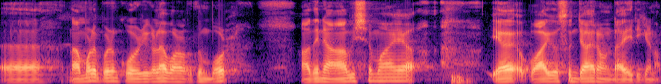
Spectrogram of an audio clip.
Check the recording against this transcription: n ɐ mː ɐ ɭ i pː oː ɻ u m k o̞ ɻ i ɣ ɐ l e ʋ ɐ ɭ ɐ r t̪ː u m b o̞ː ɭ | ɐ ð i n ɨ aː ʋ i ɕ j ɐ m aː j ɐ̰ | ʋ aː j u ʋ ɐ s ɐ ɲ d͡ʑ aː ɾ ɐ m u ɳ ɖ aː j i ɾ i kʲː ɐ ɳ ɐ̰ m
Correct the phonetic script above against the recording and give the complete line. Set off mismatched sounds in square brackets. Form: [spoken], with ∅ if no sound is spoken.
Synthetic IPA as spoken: n ɐ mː ɐ ɭ i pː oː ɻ u m k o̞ ɻ i ɣ ɐ [ɭ] e ʋ ɐ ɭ ɐ r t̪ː u m b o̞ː ɭ | ɐ ð i n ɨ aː ʋ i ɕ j ɐ m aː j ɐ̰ | ʋ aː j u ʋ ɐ s ɐ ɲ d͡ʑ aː ɾ ɐ m u ɳ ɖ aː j i ɾ i kʲː ɐ ɳ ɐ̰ m

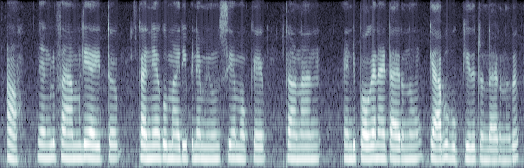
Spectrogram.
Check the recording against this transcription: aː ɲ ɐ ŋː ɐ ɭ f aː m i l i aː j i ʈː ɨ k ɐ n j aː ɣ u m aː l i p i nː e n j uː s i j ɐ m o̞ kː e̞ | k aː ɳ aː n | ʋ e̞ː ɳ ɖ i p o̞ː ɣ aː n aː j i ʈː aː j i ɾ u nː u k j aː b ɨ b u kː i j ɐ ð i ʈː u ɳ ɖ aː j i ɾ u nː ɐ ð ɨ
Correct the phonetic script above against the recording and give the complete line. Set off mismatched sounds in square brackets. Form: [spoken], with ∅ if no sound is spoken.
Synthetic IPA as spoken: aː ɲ ɐ ŋː ɐ ɭ f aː m i l i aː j i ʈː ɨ k ɐ n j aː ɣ u m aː [ɾ] i p i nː e [m] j uː s i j ɐ m o̞ kː e̞ | k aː ɳ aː n | ʋ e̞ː ɳ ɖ i p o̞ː ɣ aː n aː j i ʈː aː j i ɾ u nː u k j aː b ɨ b u kː i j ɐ ð i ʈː u ɳ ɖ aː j i ɾ u nː ɐ ð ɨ

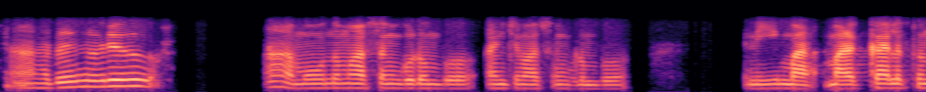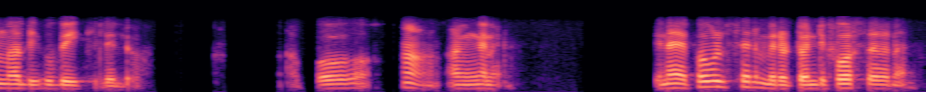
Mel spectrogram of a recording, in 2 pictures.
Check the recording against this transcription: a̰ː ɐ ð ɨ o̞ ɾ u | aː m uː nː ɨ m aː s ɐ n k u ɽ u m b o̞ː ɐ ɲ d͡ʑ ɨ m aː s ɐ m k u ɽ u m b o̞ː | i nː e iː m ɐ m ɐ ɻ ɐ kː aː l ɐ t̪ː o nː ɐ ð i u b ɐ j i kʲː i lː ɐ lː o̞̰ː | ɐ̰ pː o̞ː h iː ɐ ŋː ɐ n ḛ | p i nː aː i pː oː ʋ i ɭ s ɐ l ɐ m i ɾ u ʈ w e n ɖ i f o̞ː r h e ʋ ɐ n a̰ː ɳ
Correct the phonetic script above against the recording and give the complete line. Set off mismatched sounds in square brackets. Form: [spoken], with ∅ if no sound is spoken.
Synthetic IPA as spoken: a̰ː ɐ ð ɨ o̞ ɾ u | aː m uː nː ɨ m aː s ɐ [m] k u ɽ u m b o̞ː ɐ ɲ d͡ʑ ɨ m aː s ɐ m k u ɽ u m b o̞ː | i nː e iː m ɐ m ɐ ɻ ɐ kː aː l ɐ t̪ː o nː ɐ ð i u b ɐ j i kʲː i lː ɐ lː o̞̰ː | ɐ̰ pː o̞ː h [aː] ɐ ŋː ɐ n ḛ | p i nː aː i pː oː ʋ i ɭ s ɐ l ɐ m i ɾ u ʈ w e n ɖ i f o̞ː r [s] e ʋ ɐ n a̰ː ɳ

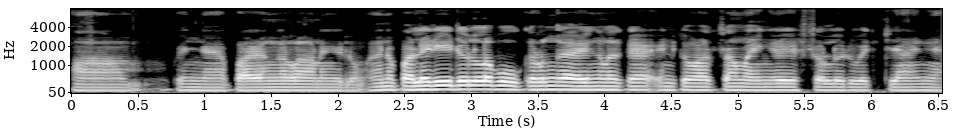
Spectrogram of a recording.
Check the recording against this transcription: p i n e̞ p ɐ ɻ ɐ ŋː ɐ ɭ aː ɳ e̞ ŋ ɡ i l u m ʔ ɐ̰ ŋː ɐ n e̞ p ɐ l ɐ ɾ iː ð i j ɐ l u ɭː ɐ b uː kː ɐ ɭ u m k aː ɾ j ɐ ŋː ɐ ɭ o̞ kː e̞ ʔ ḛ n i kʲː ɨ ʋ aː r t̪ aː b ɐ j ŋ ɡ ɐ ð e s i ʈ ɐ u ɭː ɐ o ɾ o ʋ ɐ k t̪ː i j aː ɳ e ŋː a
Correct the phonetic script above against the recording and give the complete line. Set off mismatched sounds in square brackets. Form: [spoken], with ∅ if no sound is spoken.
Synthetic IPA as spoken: p i [nː] e̞ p ɐ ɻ ɐ ŋː ɐ ɭ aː ɳ e̞ ŋ ɡ i l u m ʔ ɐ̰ ŋː ɐ n e̞ p ɐ l ɐ ɾ iː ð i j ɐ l u ɭː ɐ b uː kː ɐ ɭ u m k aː ɾ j ɐ ŋː ɐ ɭ o̞ kː e̞ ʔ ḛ n i kʲː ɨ ʋ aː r t̪ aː [m] ɐ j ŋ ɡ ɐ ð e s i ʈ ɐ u ɭː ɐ o ɾ [u] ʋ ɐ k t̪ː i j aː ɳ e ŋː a

